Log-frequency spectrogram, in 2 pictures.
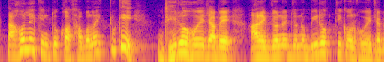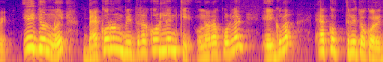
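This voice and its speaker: A young man in his twenties from Bangladesh teaching an online school class, explaining step by step and answering his own questions as he goes. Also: high voice. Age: young adult.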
